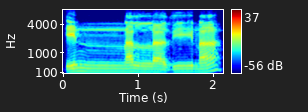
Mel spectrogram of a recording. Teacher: nun tasdid dibaca hunah atau mendengung, ditahan 2 harokat. Lamnya alladzina, lamnya dibaca double, ada tasdidnya.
